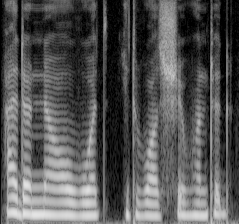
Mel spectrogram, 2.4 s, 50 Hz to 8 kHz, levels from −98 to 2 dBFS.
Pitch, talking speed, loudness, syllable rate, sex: 175 Hz, 200 wpm, -17 LUFS, 4.3 syllables/s, female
